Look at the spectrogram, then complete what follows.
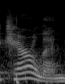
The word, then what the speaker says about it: Caroline: name and she said maybe we should say Carolyn because it sounds more like the original pronunciation right and then I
